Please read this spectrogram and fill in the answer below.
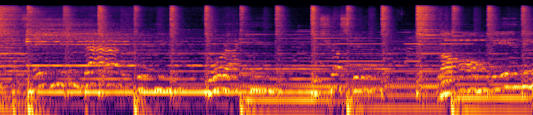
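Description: A rock band playing live: electric guitars and bass over a drum kit, with drum hits at a steady pulse and a wavering melody line on top.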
